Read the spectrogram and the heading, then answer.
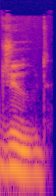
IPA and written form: dʒuːd (Jude)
